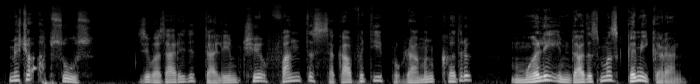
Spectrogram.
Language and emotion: Kashmiri, angry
